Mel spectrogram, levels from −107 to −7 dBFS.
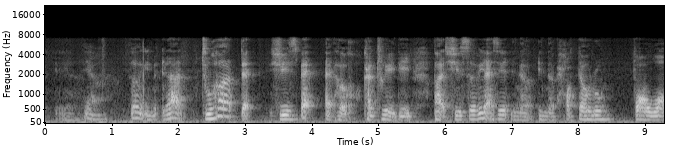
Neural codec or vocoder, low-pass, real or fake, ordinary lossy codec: codec, 16 kHz, 16 kbps, FunCodec, trained on Chinese and English, 50 frames a second; 7.2 kHz; fake; none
